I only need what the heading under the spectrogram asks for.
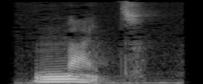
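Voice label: "night", English, RP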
